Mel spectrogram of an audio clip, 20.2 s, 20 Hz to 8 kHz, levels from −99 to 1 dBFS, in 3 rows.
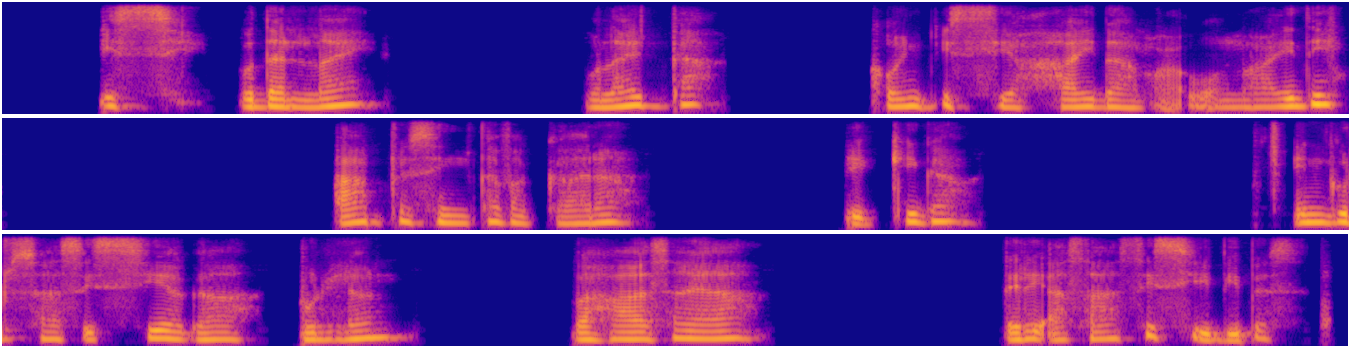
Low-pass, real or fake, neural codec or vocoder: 7.2 kHz; fake; codec, 24 kHz, 0.9 kbps, WavTokenizer, small release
